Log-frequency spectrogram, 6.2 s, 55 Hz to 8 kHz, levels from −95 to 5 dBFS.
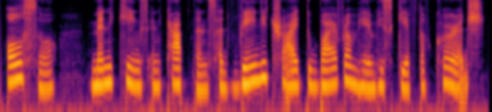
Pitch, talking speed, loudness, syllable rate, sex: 185 Hz, 155 wpm, -19 LUFS, 4.0 syllables/s, female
